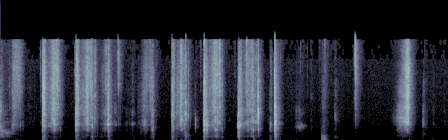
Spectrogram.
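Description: Tarot cards being handled and shuffled, a series of quick close riffles and snaps in short bursts separated by brief quiet gaps, with no talking.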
